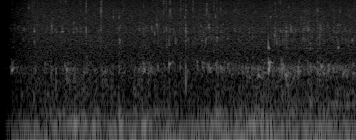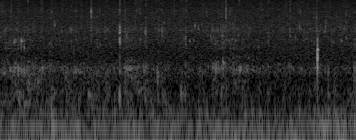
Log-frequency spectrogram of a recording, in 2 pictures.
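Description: Seawater sloshing and churning heard underwater, muffled, over a steady low rumble and scattered small clicks.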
